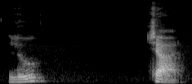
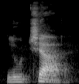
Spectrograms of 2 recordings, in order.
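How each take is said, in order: First: The word is split with a pause between syllables. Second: The word is said smoothly at normal speed. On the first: "then I'll break it down into syllables" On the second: "saying the word in Spanish at a normal pace"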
